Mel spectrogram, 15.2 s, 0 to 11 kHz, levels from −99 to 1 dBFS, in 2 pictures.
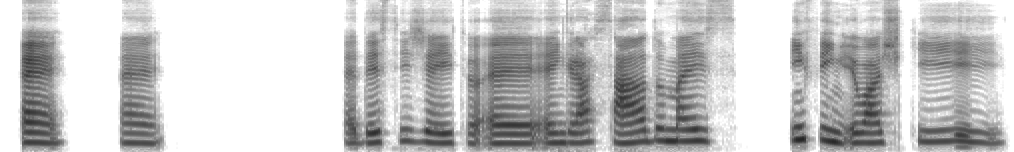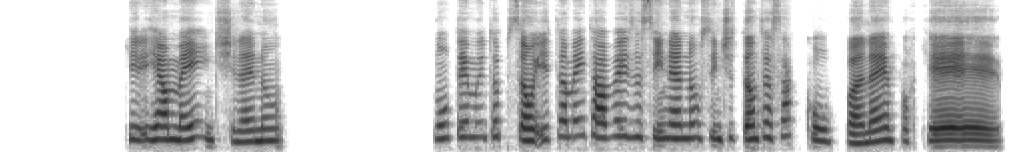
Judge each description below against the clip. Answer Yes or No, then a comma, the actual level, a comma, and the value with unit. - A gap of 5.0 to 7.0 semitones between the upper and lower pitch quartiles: Yes, wide, 5.6 semitones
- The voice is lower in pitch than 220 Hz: No, high, 245 Hz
